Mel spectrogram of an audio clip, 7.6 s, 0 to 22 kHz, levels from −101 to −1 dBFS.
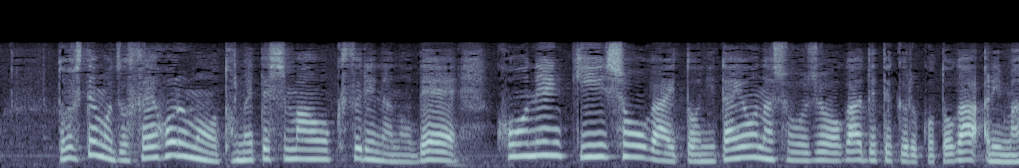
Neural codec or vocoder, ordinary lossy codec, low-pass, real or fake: none; none; none; real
